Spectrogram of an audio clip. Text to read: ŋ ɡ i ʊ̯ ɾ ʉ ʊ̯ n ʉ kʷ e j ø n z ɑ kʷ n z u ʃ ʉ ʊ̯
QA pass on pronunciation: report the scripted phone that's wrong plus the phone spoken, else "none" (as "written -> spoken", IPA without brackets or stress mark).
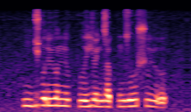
none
